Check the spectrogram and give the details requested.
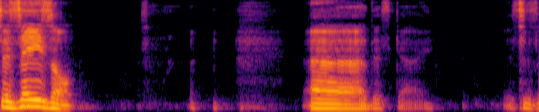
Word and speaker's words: Azazel: his women is named Azazel oel he said it wrong it's a zazil ah this guy this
